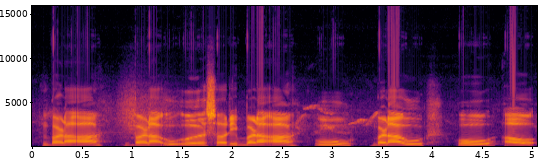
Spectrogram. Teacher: पश्च स्वर वह स्वर होता है जिसमें हमारे जीभ का पिछला भाग काम करता है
